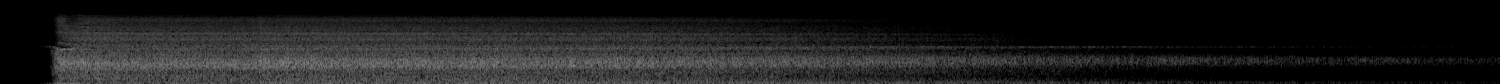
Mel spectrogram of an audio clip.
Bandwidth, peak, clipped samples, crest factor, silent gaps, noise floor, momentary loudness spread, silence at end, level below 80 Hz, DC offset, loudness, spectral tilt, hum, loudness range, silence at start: 16 kHz; -22 dBFS; under 0.1%; 18 dB; none; -70 dBFS; 19 LU; 0.5 s; -54 dBFS; under 0.1%; -37 LUFS; -2 dB/octave; none; 20 LU; 0.5 s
